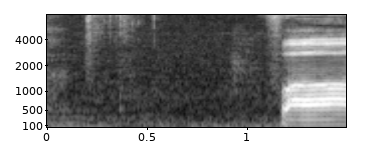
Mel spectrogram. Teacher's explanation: اوپر والے دانتوں کے کنارے اور نچلے ہونٹوں کے تر حصے سے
